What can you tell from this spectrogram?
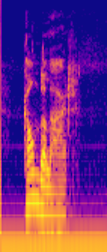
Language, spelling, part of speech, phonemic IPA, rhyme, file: Dutch, kandelaar, noun, /ˈkɑn.də.laːr/, -ɑndəlaːr, Nl-kandelaar.ogg
- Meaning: 1. candelabrum 2. sconce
